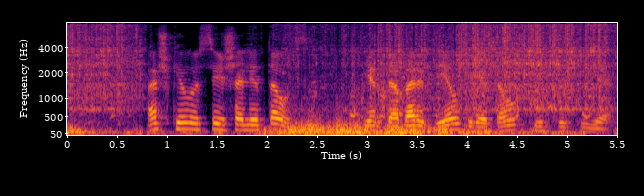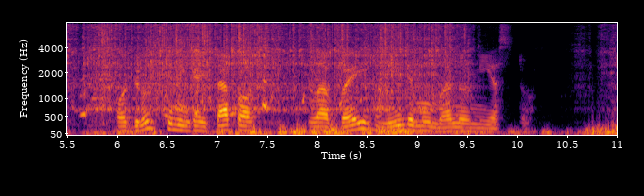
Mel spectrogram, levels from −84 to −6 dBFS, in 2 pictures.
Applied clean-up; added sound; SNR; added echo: none; Engine; 1 dB; none.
